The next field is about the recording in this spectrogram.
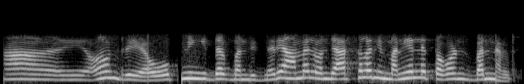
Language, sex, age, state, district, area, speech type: Kannada, female, 30-45, Karnataka, Koppal, rural, conversation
